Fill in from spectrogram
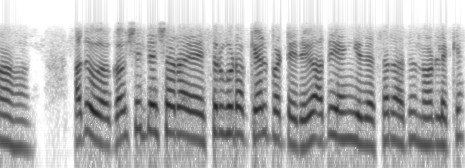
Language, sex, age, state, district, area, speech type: Kannada, male, 18-30, Karnataka, Koppal, rural, conversation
